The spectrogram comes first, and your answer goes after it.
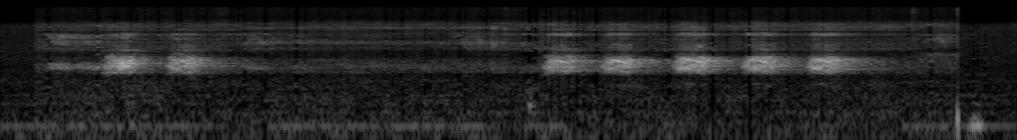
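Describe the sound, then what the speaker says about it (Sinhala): A crow caws in a short pair of harsh calls, then after a gap a run of five evenly spaced caws, fairly close and clear over a faint background hum. "අනතුරක් සිදු වුණාම සහ කෑමට යමක් හමු වූ විට කාක්කා කෑ ගසමින් අනෙක් කාක්කන් කැඳවෙනවා."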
